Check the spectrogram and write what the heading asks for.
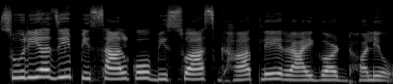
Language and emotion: Nepali, neutral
